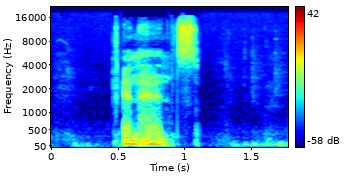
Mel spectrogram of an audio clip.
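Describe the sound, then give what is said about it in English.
Soft, irregular clicks of a man typing on a computer keyboard, tapping along quietly in the background, briefly covered by a short burst of a voice ending in a hiss. “I can hear him typing.”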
